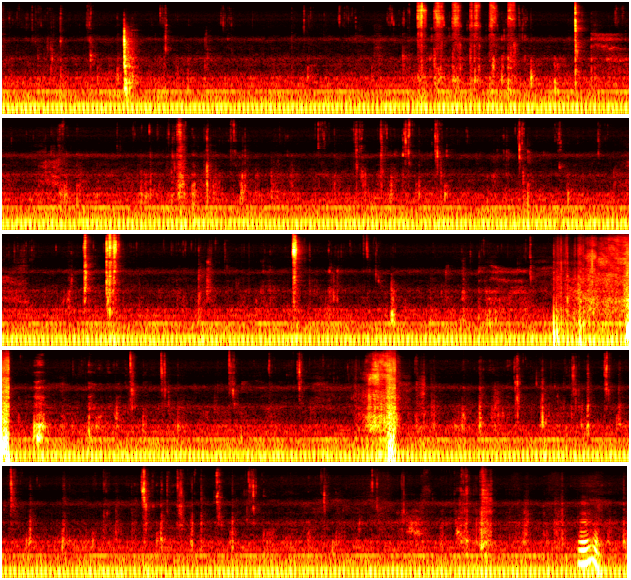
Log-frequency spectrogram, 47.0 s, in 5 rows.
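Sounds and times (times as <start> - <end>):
steady low hum: 0.0 - 47.0
wet chewing: 4.4 - 8.8, 11.1 - 18.5, 29.2 - 45.6.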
